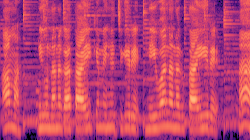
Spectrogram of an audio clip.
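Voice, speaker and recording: A woman's voice: on the high side, level tone, brisk, soft background music, natural voice. A young woman with a North Karnataka Kannada accent, playing a respectful, devoted daughter-in-law who speaks politely to her elders. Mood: tender. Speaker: actor. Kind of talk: village family drama acting.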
